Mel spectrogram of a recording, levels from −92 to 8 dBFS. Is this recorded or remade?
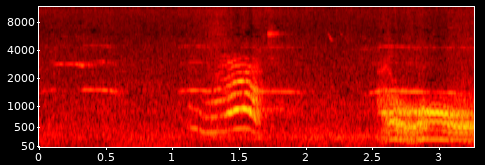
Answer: recorded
